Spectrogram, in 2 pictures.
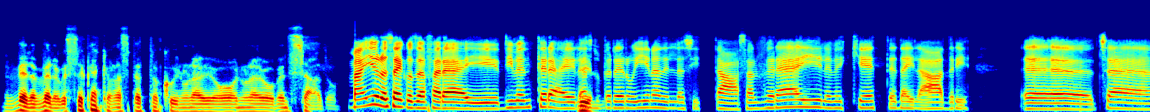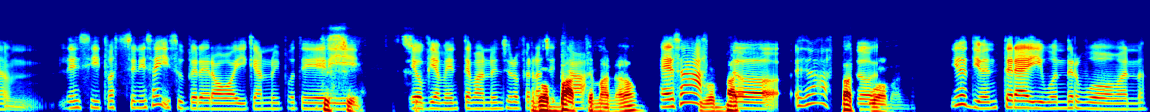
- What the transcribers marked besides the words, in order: tapping; "cioè" said as "ceh"; other background noise
- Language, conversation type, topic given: Italian, unstructured, Se potessi teletrasportarti in qualsiasi momento, come cambierebbe la tua routine quotidiana?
